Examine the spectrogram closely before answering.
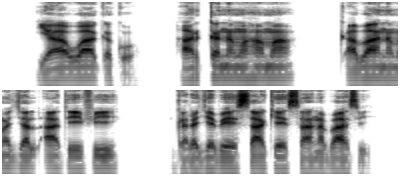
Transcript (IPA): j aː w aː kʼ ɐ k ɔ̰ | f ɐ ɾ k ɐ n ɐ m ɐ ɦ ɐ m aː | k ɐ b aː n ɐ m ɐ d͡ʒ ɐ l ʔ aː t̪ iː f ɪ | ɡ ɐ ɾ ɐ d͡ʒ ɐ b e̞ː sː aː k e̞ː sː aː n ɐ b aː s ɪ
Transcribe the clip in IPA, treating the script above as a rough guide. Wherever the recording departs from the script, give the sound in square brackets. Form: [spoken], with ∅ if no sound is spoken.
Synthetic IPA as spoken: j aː w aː kʼ ɐ k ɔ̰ | [h] ɐ ɾ k ɐ n ɐ m ɐ ɦ ɐ m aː | [kʼ] ɐ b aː n ɐ m ɐ d͡ʒ ɐ l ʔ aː t̪ iː f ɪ | ɡ ɐ ɾ ɐ d͡ʒ ɐ b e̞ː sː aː k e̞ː sː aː n ɐ b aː s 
